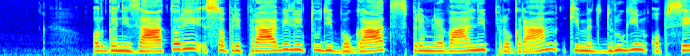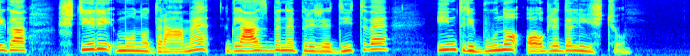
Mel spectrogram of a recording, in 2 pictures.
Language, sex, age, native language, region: Slovenian, female, 30-49, Slovenian, Central Slovenia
